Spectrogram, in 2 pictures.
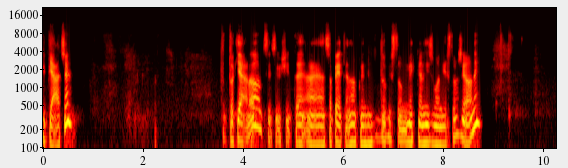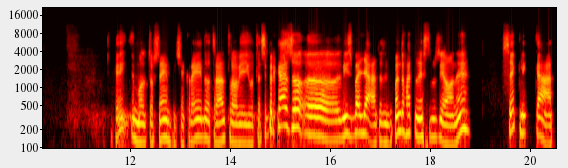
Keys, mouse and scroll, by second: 5.1-6.9 middle drag, 11.8-16.1 middle drag, 17.9 e.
